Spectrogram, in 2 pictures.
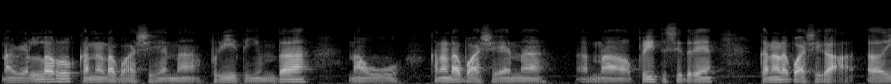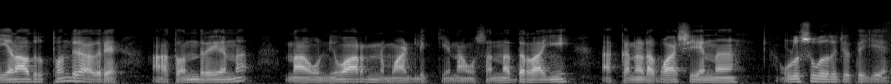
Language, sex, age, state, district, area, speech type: Kannada, male, 45-60, Karnataka, Gadag, rural, spontaneous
